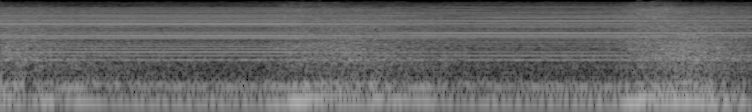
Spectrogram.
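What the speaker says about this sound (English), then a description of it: "the buzzer doesn't shut off because the steering column's jacked up" Steady electric buzz from the warning buzzer in a classic Oldsmobile Cutlass G-body rally gauge cluster, sounding continuously without shutting off, with a low hum underneath and no talk.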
